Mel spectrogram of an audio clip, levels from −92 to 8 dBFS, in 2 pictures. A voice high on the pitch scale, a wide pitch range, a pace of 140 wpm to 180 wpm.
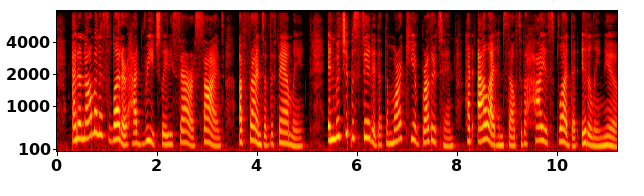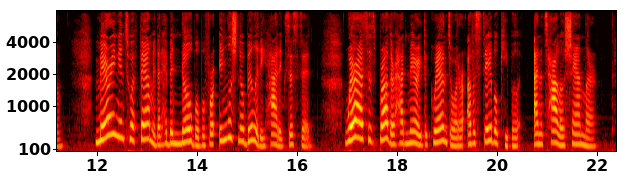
Yes: high, 225 Hz; wide, 7.2 semitones; average, 165 wpm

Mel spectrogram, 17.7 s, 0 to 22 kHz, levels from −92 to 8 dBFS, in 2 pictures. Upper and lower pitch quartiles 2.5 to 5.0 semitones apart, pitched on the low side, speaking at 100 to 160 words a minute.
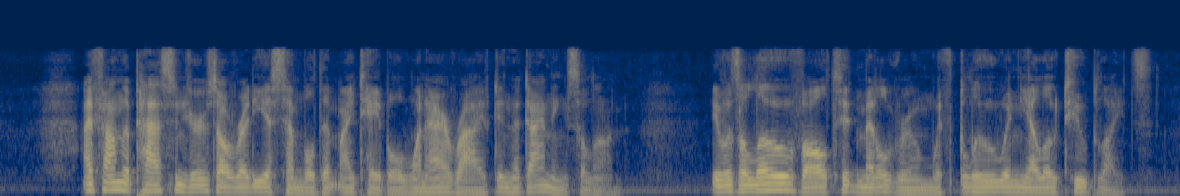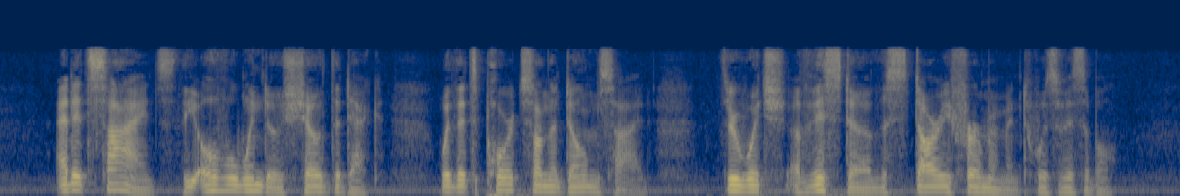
No: average, 4.6 semitones; low, 105 Hz; average, 185 wpm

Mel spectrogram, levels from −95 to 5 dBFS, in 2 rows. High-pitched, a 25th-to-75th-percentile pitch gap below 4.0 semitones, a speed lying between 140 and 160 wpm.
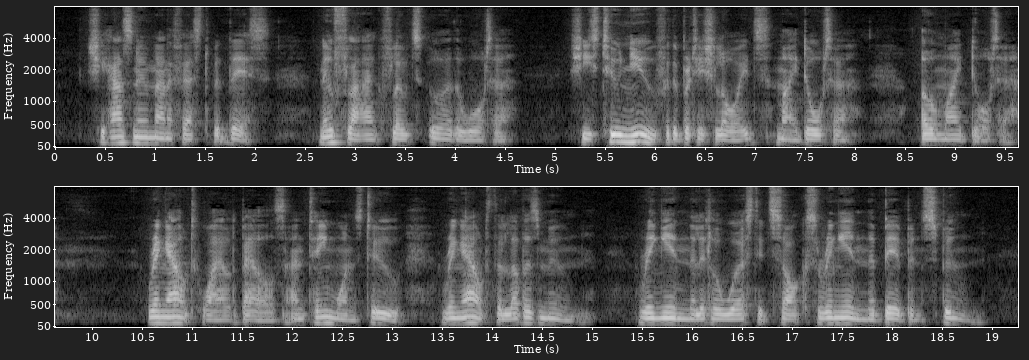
No: low, 100 Hz; average, 3.0 semitones; average, 155 wpm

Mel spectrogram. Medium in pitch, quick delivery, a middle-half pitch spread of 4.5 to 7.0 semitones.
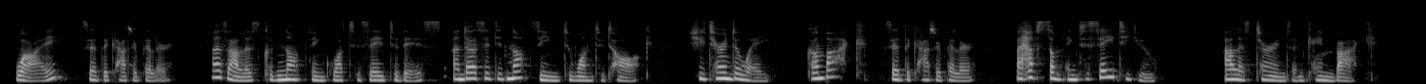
No: high, 205 Hz; fast, 225 wpm; average, 5.0 semitones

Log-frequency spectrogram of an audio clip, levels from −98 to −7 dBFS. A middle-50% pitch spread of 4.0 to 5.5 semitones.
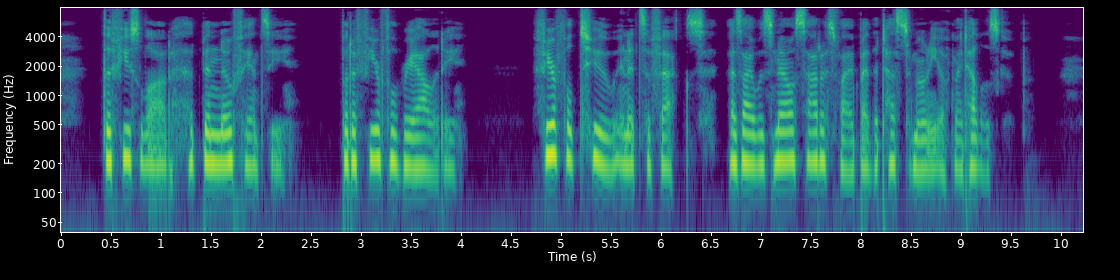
No: narrow, 2.4 semitones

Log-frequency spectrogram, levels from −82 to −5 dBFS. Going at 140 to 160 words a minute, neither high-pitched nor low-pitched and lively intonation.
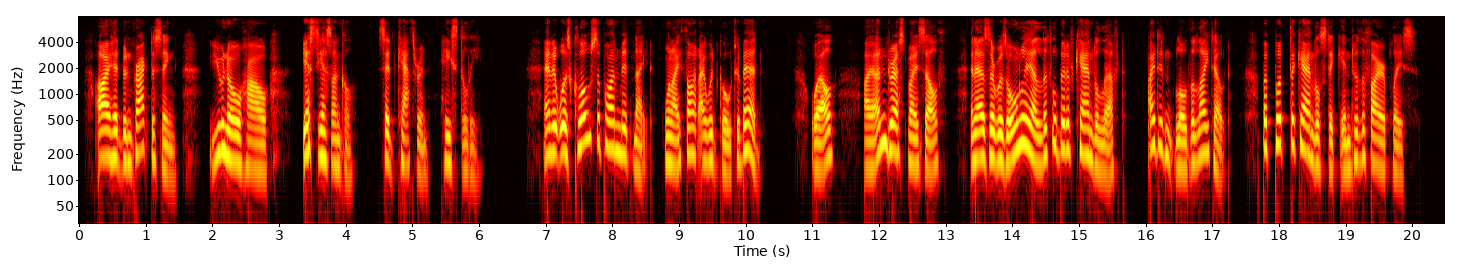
Yes: average, 155 wpm; medium, 175 Hz; wide, 6.8 semitones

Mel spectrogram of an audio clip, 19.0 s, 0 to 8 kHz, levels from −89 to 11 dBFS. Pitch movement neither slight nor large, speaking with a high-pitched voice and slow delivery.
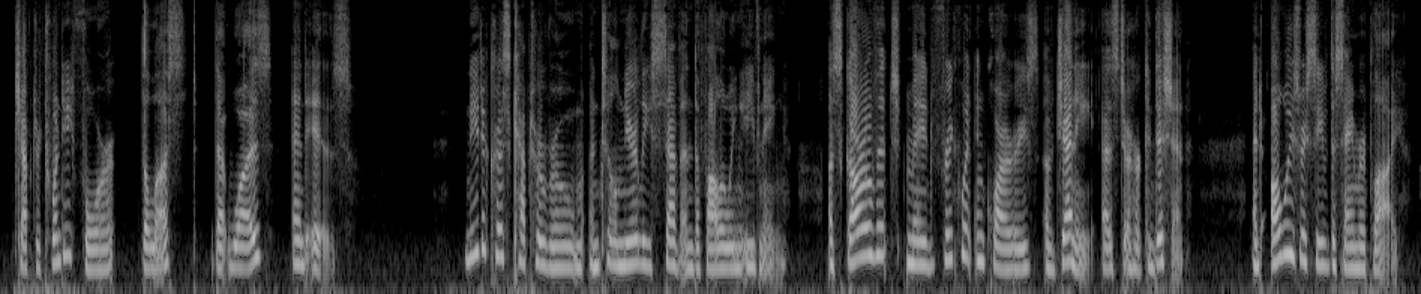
Yes: average, 4.1 semitones; high, 195 Hz; slow, 110 wpm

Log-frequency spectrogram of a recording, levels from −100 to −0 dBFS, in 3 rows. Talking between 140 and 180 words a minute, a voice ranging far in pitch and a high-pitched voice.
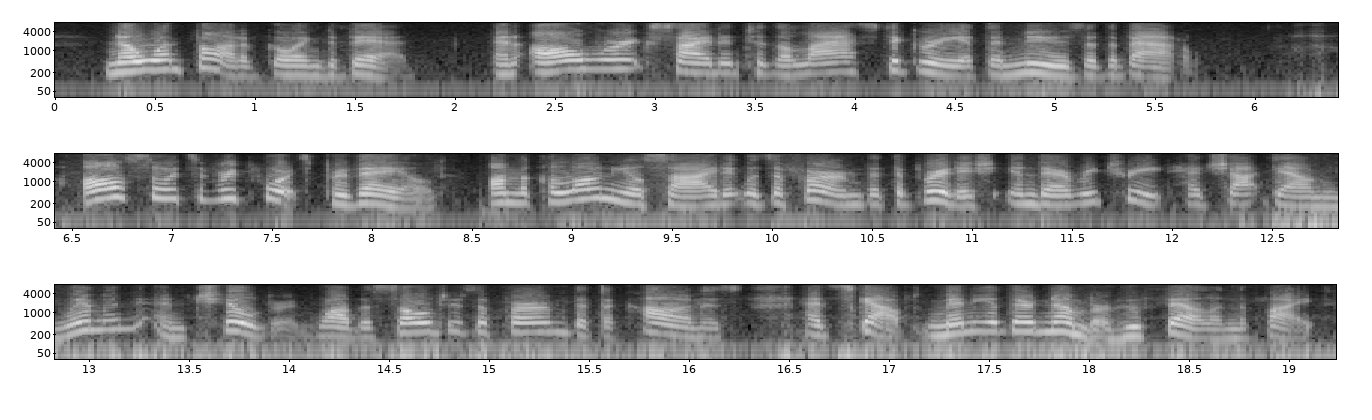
No: average, 195 wpm; wide, 6.1 semitones; high, 200 Hz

